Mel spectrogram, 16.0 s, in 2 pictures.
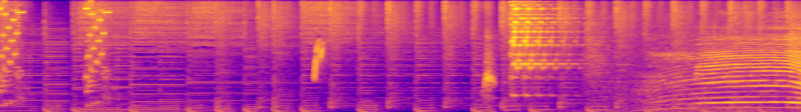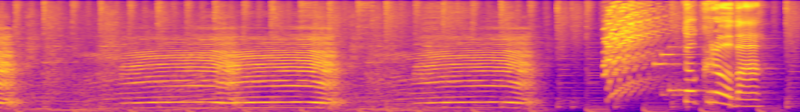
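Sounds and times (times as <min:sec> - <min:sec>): cow mooing: 0:06.5 - 0:08.3, 0:09.0 - 0:13.5.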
